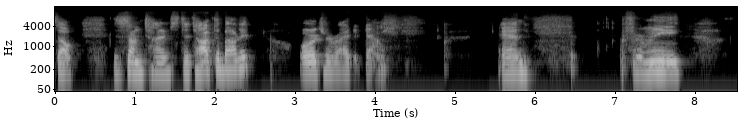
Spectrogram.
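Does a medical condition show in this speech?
Yes: cerebral palsy; from birth.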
